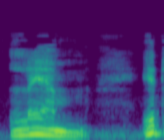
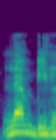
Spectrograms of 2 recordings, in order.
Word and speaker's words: lamb: But anyway, for those of you learning English as a second and foreign language, remember the pronunciation of the word lamb. It rhymes with the word I am, am. So don't pronounce the B. It's not lambi, lambi, lambi. No, it's lamb. Close your mouth at the M, M, lamb.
